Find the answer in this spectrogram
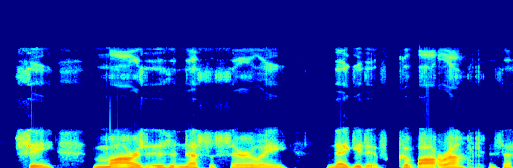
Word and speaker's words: Geburah: GEBURAH, is that how you say it?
